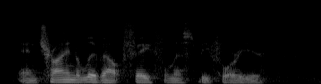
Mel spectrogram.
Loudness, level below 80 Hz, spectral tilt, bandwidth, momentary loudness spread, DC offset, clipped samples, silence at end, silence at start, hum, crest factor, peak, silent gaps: -43 LUFS; -72 dBFS; -6 dB/octave; 7.4 kHz; 11 LU; under 0.1%; under 0.1%; 0.55 s; 0.2 s; none; 18 dB; -26 dBFS; none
